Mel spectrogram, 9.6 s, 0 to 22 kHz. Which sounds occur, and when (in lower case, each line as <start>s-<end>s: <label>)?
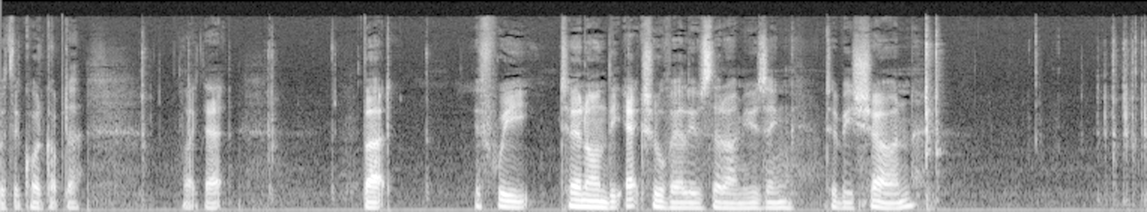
0.0s-9.5s: background noise
0.0s-0.7s: man speaking
0.6s-1.2s: breathing
1.1s-1.4s: computer keyboard
1.5s-1.8s: man speaking
1.9s-2.6s: breathing
2.1s-2.3s: computer keyboard
3.0s-3.2s: man speaking
3.9s-4.4s: man speaking
4.6s-6.6s: man speaking
6.5s-6.8s: breathing
6.8s-7.7s: man speaking
7.6s-7.9s: computer keyboard
8.6s-9.0s: computer keyboard
9.1s-9.5s: computer keyboard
